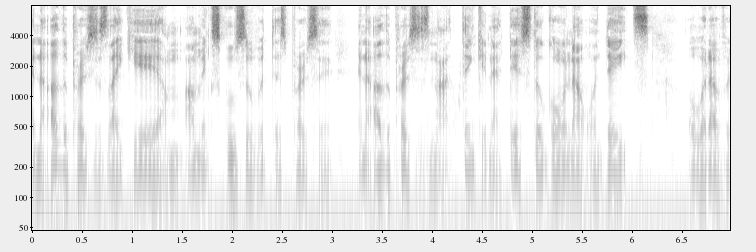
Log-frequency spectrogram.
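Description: The voice has a bright, sharp tone with vocal fry and ordinary pitch variation. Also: man. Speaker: podcaster guest. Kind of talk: casual chat.

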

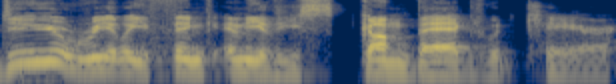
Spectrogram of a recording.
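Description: A man's put-on character voice, growling at a fairly low pitch and a moderate pace, on a very clean recording with a silent background. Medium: audio drama. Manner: menacing, gloating.

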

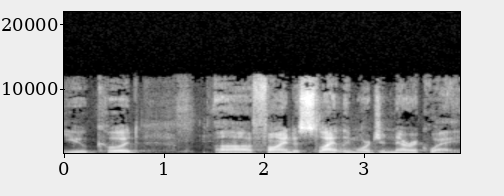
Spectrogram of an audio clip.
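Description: The clip has an ordinary speaking voice with fairly even intonation. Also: man. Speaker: debate moderator. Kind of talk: moderated public debate. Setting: stage with audience. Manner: formal.

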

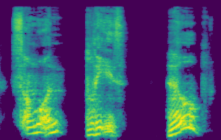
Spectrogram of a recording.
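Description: A raspy, put-on character voice sits at a middle pitch. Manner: pleading.

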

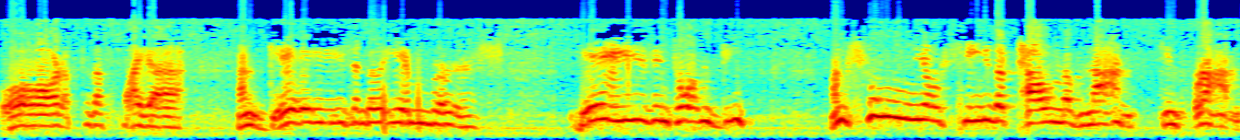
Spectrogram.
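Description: Someone uses a put-on character voice, high in pitch and at a fairly slow pace. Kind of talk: 1930s radio horror host. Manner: cackling, relishing the gruesome.

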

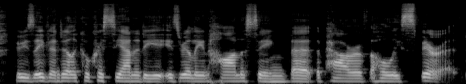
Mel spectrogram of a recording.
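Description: A woman talks at a very fast pace in a very deep, low voice, keeping her intonation fairly even. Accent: Australian. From Australia. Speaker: author and journalist. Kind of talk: interview about her book.

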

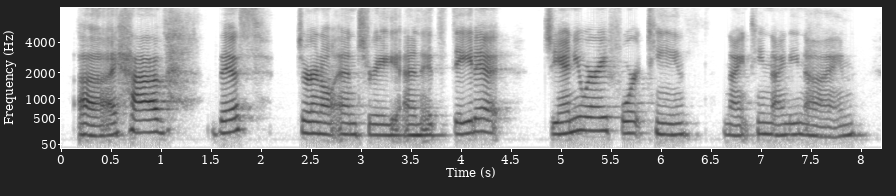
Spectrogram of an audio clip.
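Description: At a fairly slow pace, a woman with an ordinary speaking voice talks at a medium pitch. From Pennsylvania. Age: 30s. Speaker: community founder. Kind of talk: personal testimony.

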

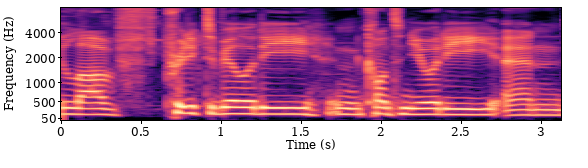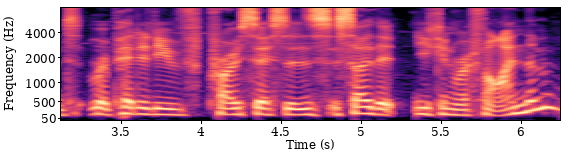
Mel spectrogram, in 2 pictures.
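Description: A woman with an Australian accent and a fairly low pitch at a moderate pace, on a very clean recording with a silent background. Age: 40s. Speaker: farmer. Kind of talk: interview.

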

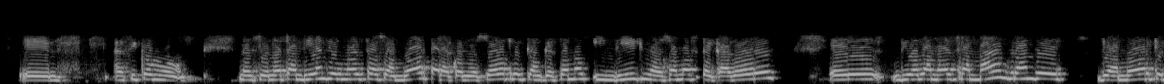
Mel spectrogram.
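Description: A woman with a fairly high pitch and ordinary pitch variation speaks at a very slow pace. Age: 40s. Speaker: radio host. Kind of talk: casual chat.

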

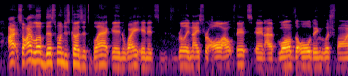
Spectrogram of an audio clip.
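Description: In an unremarkable speaking voice, a man speaks at a moderate pace with a fairly high pitch and ordinary pitch variation. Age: 20s. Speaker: podcast host guest. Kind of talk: casual chat.

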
